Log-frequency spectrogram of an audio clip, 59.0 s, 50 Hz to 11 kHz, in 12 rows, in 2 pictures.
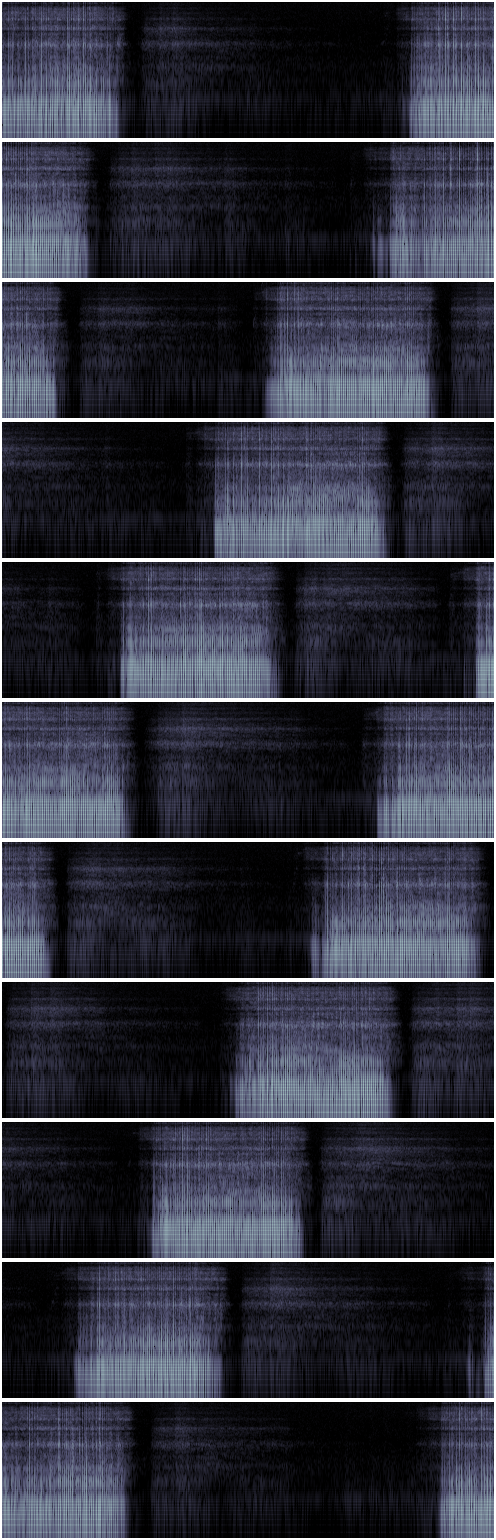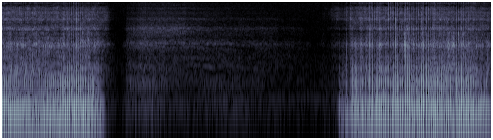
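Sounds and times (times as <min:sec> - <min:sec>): person snoring: 0:00.0 - 0:01.3, 0:04.0 - 0:05.9, 0:08.6 - 0:10.5, 0:12.5 - 0:14.8, 0:16.8 - 0:19.3, 0:20.8 - 0:23.3, 0:24.3 - 0:26.9, 0:28.3 - 0:31.2, 0:32.6 - 0:35.2, 0:36.7 - 0:38.4, 0:40.8 - 0:43.3, 0:45.0 - 0:47.1, 0:49.0 - 0:50.6, 0:53.5 - 0:55.8, 0:57.5 - 0:59.0
faint puff of breath: 0:14.4 - 0:16.0, 0:30.2 - 0:31.7, 0:42.6 - 0:44.3, 0:46.7 - 0:48.3, 0:50.7 - 0:52.2, 0:55.4 - 0:57.0.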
